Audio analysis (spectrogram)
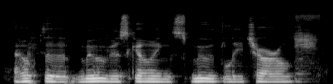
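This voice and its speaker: A dark, mellow tone comes through with an American accent. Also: man. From Oklahoma, Tulsa. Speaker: live-stream community regular. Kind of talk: casual chat.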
